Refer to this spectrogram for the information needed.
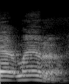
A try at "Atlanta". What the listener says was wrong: You're emphasizing just like separate words, kind of like how like students say, cool whip. Atlanta. Cool whip. Atlanta. One word. You're doing the cool whip. Atlanta. Atlanta. Atlanta.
